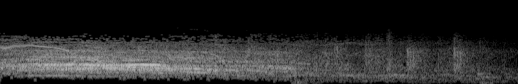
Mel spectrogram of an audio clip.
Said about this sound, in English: Oh, let's get a rousing cheer like Texas. Come on.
